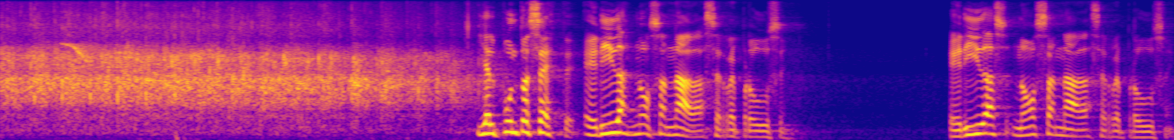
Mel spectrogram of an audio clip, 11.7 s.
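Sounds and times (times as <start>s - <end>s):
audience applauding: 0.0s - 4.8s
speech: 4.8s - 8.0s, 9.5s - 11.7s.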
